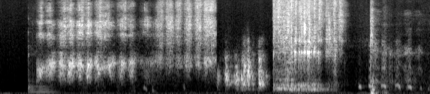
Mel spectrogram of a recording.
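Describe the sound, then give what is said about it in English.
Toothbrush scrubbing, brisk bristly strokes in a few bursts separated by short pauses, with a light knock near the end. No voices. “So who's actually been using my toothbrush?”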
